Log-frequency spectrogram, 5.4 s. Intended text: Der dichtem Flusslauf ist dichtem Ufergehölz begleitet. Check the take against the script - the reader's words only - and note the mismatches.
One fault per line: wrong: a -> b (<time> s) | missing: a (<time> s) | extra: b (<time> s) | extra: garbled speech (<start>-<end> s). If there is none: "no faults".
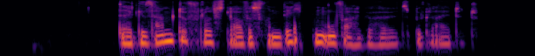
wrong: dichtem -> gesamte (1.3 s)
extra: von (2.6 s)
